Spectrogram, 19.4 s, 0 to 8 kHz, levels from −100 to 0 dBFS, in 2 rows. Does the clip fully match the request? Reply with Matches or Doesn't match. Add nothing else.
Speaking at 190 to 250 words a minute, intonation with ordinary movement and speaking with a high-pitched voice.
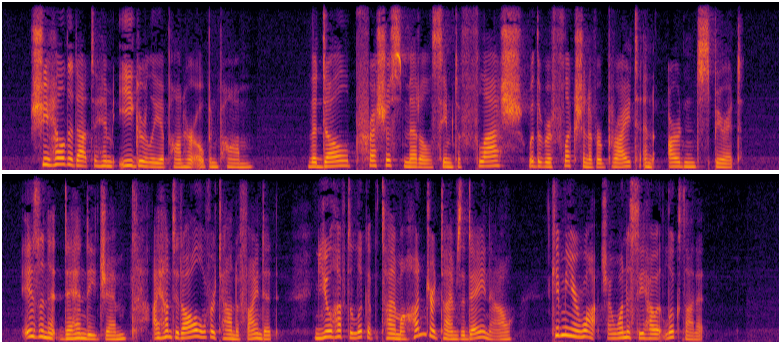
Matches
